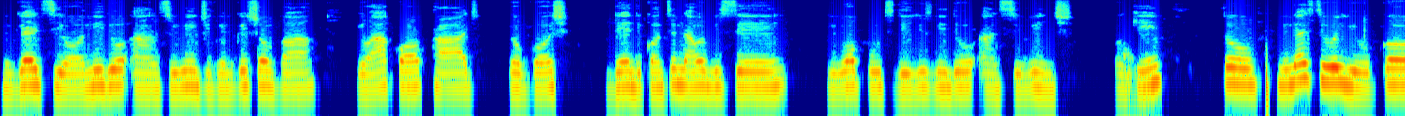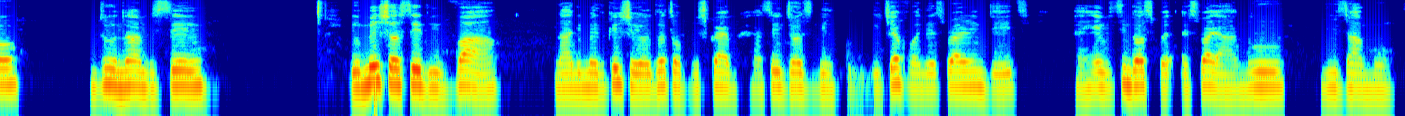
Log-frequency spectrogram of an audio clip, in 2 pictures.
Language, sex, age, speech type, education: Nigerian Pidgin, female, 30-45, spontaneous, tertiary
